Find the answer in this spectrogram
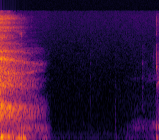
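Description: A woman's short, breathy sigh close to the microphone, dying away within the first second.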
